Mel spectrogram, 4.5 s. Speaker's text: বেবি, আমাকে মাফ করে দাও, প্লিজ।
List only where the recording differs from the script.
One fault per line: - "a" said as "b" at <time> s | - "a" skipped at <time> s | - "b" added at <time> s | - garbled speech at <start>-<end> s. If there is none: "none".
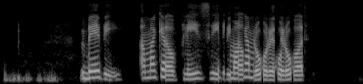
- "মাফ করে" skipped at 2.0 s
- garbled speech at 2.6-3.8 s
